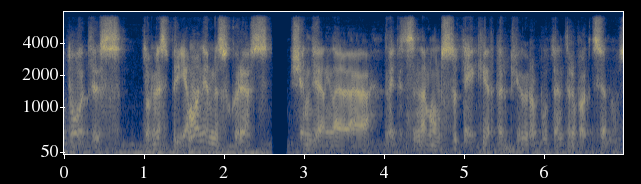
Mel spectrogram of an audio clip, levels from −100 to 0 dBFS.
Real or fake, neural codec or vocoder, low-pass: fake; codec, 24 kHz, 3 kbps, HILCodec; 7.2 kHz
